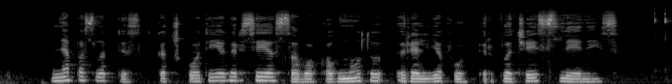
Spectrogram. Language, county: Lithuanian, Tauragė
